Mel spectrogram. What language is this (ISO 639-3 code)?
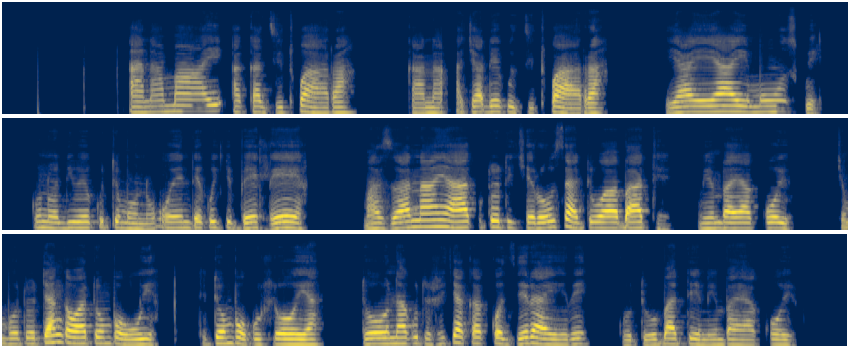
ndc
